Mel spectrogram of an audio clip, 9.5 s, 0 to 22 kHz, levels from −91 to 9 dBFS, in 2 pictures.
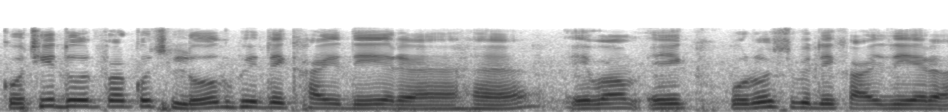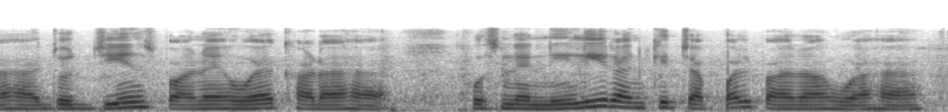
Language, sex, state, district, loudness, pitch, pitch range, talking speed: Hindi, male, Jharkhand, Garhwa, -15 LUFS, 145 Hz, 135-175 Hz, 195 wpm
